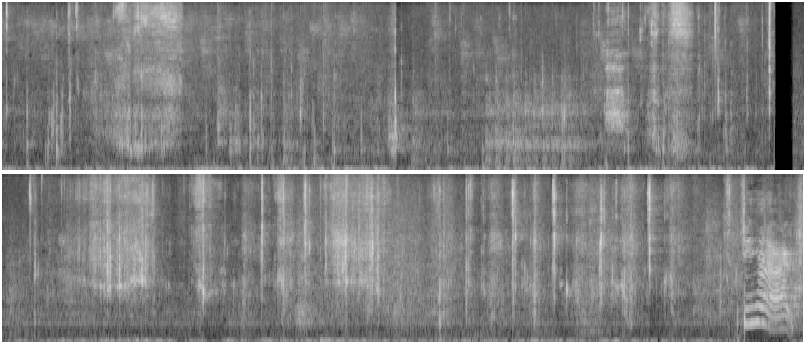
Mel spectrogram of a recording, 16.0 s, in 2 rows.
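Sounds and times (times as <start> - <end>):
wet chewing and smacking: 0.0 - 16.0.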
